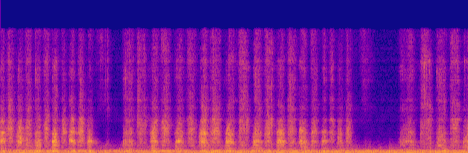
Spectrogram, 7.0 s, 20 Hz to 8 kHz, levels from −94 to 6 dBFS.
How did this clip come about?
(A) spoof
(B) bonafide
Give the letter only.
A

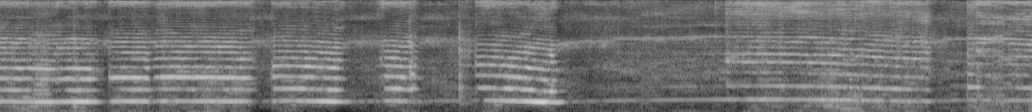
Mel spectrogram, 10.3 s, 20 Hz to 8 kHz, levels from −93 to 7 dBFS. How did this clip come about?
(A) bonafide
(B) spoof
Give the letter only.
B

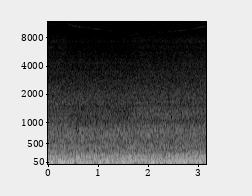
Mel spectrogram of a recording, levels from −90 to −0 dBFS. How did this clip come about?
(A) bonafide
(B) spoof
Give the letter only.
A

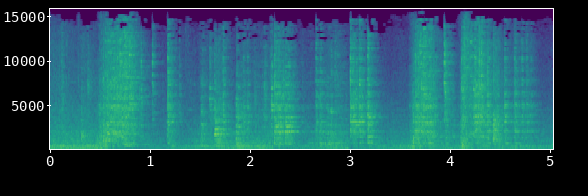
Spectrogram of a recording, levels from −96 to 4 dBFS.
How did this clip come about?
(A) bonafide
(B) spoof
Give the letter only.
A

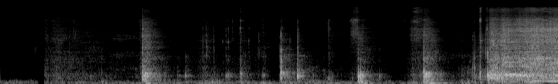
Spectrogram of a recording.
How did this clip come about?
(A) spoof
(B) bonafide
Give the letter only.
A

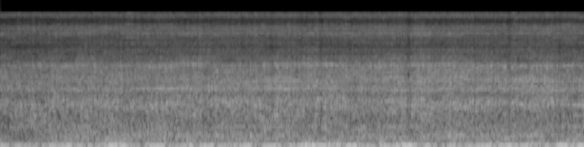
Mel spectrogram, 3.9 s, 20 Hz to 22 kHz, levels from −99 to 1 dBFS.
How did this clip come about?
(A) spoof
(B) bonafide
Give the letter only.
A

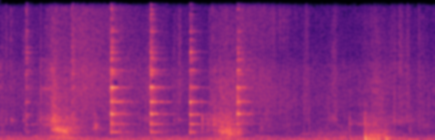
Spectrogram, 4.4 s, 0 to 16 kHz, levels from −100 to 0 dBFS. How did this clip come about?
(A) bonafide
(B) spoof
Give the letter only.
A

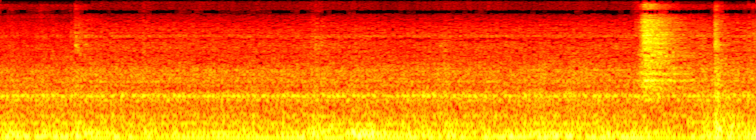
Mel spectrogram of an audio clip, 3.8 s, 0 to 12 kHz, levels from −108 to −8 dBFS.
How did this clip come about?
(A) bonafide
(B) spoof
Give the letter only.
A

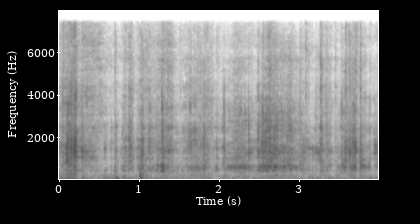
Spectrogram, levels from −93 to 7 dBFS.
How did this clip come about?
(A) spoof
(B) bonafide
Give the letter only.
A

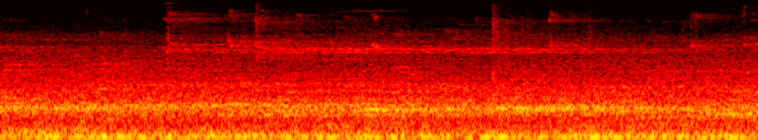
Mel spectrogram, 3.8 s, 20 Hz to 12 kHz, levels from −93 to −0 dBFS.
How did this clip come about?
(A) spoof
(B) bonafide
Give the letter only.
B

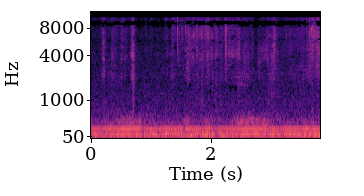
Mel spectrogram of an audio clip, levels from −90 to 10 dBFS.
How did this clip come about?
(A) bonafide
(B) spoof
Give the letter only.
A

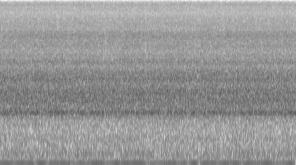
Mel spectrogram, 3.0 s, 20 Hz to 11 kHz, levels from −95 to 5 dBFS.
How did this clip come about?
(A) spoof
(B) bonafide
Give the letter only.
B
